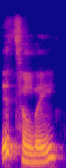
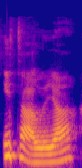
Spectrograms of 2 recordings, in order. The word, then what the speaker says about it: Italia: say her because it Italy uh actually pronounced Italia anything ending in a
